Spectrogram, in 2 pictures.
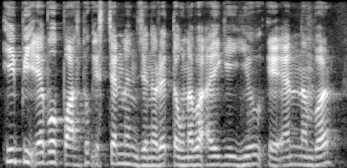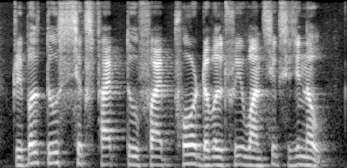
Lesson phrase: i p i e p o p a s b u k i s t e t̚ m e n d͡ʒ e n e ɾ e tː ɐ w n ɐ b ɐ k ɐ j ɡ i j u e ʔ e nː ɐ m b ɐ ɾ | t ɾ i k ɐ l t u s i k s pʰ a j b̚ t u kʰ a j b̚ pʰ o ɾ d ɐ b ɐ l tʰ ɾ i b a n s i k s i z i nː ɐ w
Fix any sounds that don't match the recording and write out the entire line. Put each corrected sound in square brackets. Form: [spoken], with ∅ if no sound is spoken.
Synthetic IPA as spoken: i p i e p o p a s b u k i s t e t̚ m e n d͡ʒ e n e ɾ e tː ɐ w n ɐ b ɐ [ʔ] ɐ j ɡ i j u e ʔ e nː ɐ m b ɐ ɾ | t ɾ i [p] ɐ l t u s i k s pʰ a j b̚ t u [pʰ] a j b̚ pʰ o ɾ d ɐ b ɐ l tʰ ɾ i [w] a n s i k s i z i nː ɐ w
